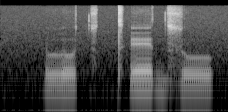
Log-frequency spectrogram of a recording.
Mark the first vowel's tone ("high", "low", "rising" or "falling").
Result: low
